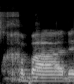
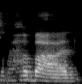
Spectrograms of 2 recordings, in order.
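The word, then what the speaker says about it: Chabad: were trying to pronounce kabad oh that's little bit it's habad kabad I know you could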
